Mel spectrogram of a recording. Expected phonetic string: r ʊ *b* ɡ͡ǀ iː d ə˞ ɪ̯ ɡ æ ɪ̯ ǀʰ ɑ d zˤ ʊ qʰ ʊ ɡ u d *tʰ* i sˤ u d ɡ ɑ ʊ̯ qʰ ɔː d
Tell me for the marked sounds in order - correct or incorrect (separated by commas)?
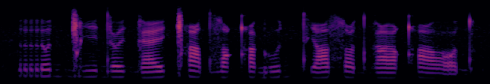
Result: incorrect, correct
